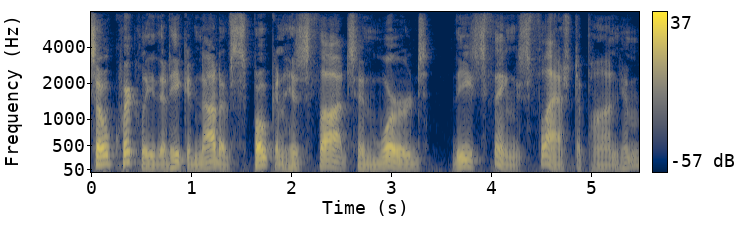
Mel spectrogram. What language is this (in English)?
English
